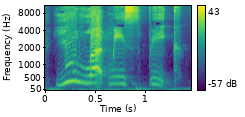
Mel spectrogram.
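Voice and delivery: indignant. A narrator's reading. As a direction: demand your turn indignantly, drawing it out. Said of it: "said Piggy indignantly".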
